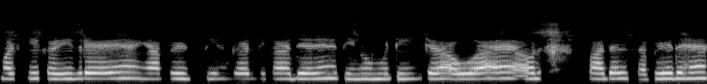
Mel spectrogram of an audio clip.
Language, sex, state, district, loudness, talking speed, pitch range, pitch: Hindi, female, Bihar, Kishanganj, -15 LUFS, 180 wpm, 255-270 Hz, 260 Hz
